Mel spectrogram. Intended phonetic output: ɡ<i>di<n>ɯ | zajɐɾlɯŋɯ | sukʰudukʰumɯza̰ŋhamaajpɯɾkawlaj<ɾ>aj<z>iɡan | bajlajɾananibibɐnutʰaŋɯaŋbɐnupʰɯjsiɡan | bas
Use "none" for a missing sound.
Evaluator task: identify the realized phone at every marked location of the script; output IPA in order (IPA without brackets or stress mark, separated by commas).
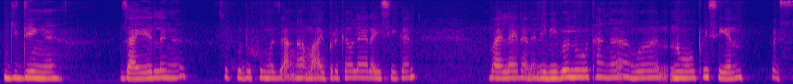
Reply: i, ŋ, ɾ, s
